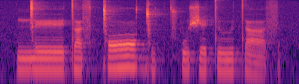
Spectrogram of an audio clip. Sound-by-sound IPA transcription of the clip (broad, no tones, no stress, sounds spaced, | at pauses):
ŋ͡ǀ eː t a s ǀ ɔː ɡ͡ǀ u t t͡sʼ u ʃ e t ɯː t ɾ aː s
